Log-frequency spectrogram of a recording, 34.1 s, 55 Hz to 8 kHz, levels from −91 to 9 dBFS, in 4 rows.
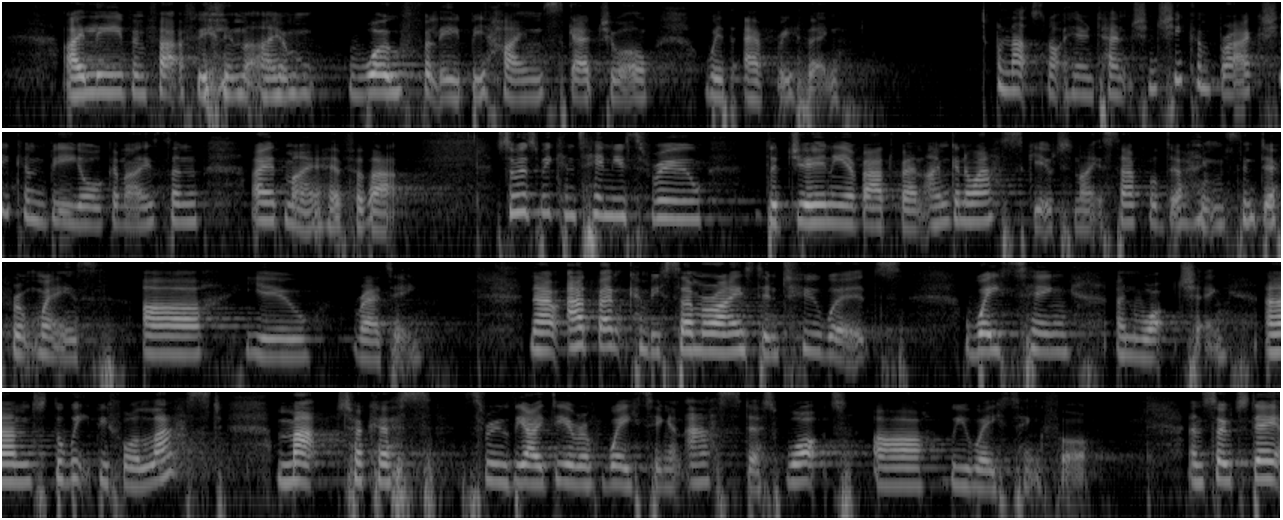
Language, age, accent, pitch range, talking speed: English, 40-59, British, 215-270 Hz, 155 wpm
